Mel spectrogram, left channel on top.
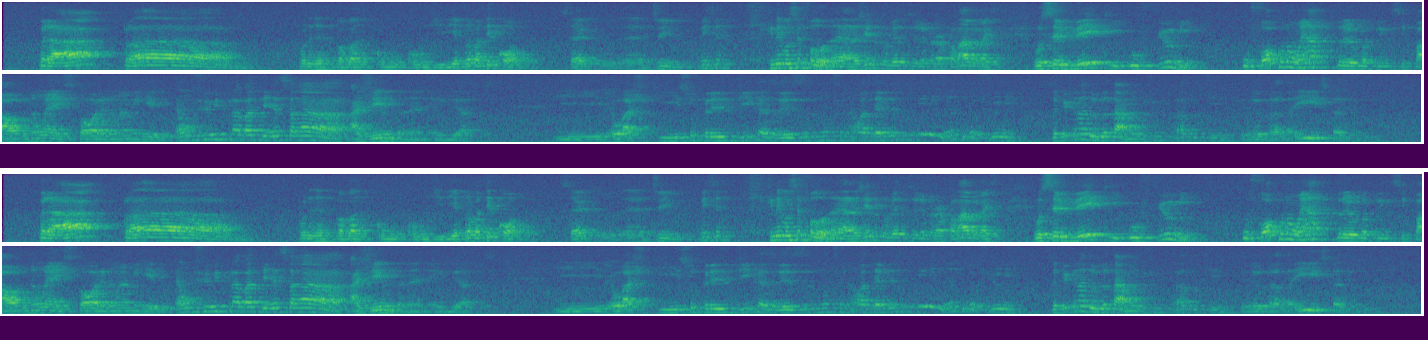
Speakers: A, on the right; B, on the right.
A: pra, pra, por exemplo, pra, ba- como, como diria, pra bater cota, certo? É,
B: Sim, uhum,
A: nem você- que nem você falou, né? A agenda talvez não seja a melhor palavra, mas você vê que o filme, o foco não é a trama principal, não é a história, não é o enredo. É um filme pra bater essa agenda, né? Entre aspas. E
B: sim.
A: eu acho que isso prejudica, às vezes, no final, até mesmo o entendimento do filme. Você fica na dúvida, tá, mas o filme trata o quê? Entendeu? Trata isso, trata aquilo.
